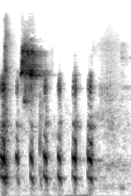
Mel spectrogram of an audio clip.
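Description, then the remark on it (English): A small pet bird chirps in a quick series of about seven bright, clipped chirps with a short warbling trill near the start, then quiet. “Your bird. I'm sorry. There's nothing I can do about my pet.”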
